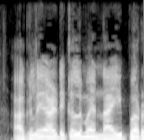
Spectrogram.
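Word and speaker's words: Dnieper: क्या है इंपोर्टेंट है नाइप रिवर पर डी साइलेंट है बाकी नाई पर इसको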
